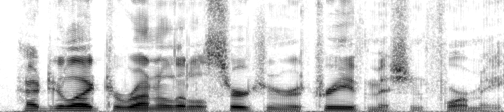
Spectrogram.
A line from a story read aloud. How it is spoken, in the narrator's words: he asked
